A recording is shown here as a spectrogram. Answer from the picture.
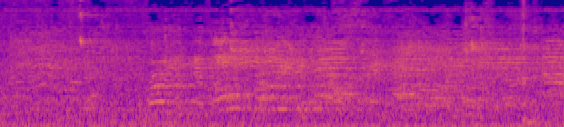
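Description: Basketball game sound in a gymnasium: a ball dribbling on the hardwood floor, with players and spectators shouting over the crowd noise from about a second in.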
